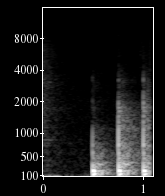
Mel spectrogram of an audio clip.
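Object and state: Hollow drywall ceiling with no beam.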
